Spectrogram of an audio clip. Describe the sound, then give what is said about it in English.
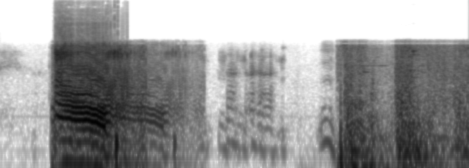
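A loud, sputtering fart sound effect bursts in with a rough, buzzy rumble, fades into a few faint flutters, then a second coarse blast follows. “fart.”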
